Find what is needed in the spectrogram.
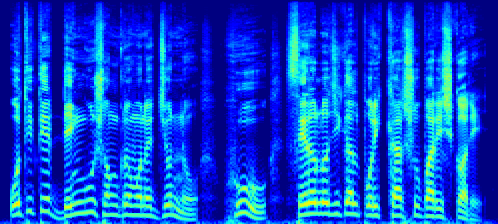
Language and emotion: Bengali, neutral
